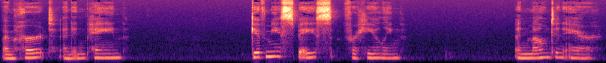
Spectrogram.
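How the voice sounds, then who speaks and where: A woman speaks extremely slowly, as if leading a contemplative prayer. Her voice is soft and mellow, with a breathy husk to it. Her delivery stays hushed and unhurried, suited to meditative scripture reading. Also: medium pitch, fairly even intonation. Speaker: guided prayer leader.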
